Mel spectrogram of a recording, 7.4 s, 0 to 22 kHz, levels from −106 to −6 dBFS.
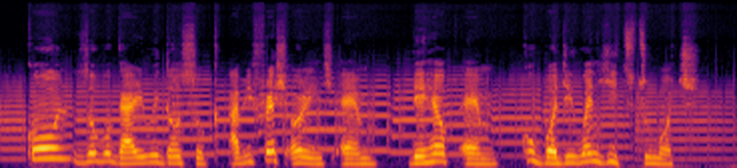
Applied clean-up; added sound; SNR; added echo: none; Trumpet; 17 dB; none.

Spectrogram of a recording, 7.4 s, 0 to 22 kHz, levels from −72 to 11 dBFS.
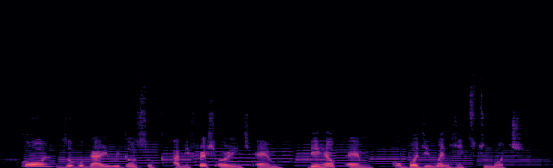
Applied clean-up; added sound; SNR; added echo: classical method log-MMSE.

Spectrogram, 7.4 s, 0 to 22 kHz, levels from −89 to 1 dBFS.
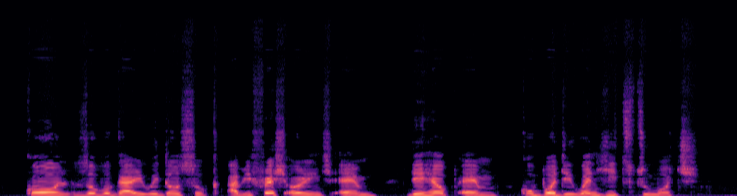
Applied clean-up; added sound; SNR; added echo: none; none; none; none.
